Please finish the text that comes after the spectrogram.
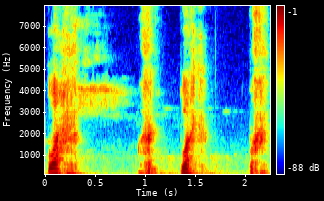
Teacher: It's a palatal fricative. So we're making it back there. With fricative means that things are touching each other, that it's moving and making a sound there on your palate, on the top of your mouth. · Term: chet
